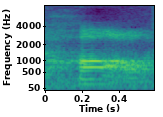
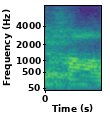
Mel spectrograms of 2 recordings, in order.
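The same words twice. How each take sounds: First: The word is pronounced with the 'haul' vowel. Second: The word is pronounced like 'hall'. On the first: The speaker calls it right. "It's H A U L, like haul" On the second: The speaker calls it wrong. "I always say haul like H A L L"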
